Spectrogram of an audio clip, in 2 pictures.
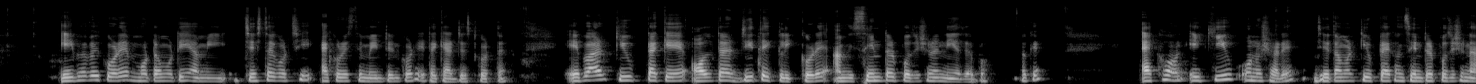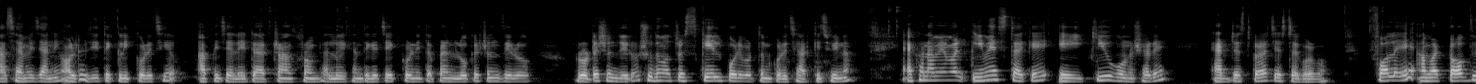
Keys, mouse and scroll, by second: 0.2-1.9 middle drag, 3.1 scroll down 6, 3.7 shift+middle click, 4.2 scroll down 2, 24.8-26.2 shift+middle drag, 26.2 g, 29.3-29.5 scroll up 1.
